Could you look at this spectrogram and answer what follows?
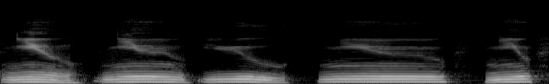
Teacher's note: the N is voiced right mmm you could feel that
